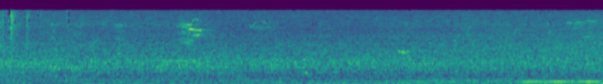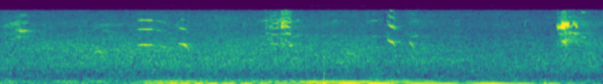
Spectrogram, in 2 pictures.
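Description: Scattered short, high bird chirps, about seven in all. Under them a low, steady hum comes in about halfway through and is the loudest sound until it fades near the end.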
